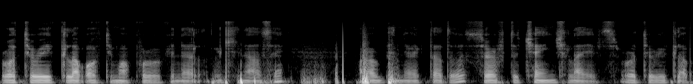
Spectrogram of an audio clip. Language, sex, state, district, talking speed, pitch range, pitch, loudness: Nagamese, male, Nagaland, Dimapur, 155 wpm, 80-90 Hz, 85 Hz, -24 LUFS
